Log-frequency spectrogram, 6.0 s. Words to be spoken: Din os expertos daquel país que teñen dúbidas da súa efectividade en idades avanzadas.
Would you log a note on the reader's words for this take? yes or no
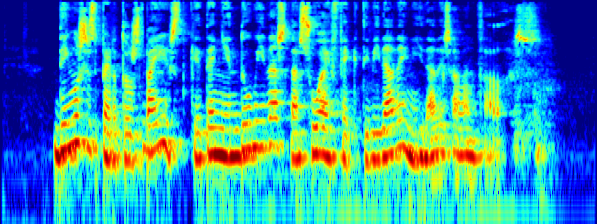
yes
